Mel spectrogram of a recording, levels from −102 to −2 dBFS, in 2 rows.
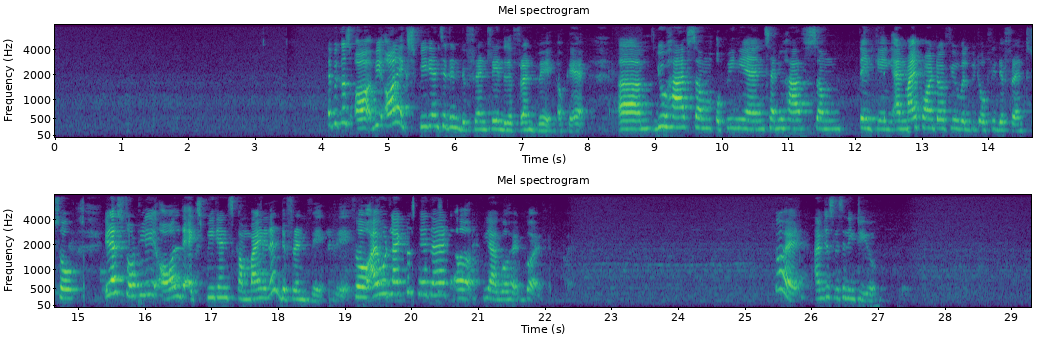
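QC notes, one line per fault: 7.13–14.06 s, 17.93–18.49 s, 21.58–22.3 s, 25.89–27.35 s: background gated by the echo canceller. Room sound dips by up to about 38 dB while the far-end loudspeaker plays, then returns.
8.29–8.4 s: echo leak. A faint scrap of delayed sound, roughly 35 dB down, trails by 351 ms, likely residue the far end's echo canceller failed to remove.
12.24–28.58 s: echo leak. A delayed copy lags 351 ms behind, roughly 25 dB below the speech, likely loudspeaker pickup leaking past the echo canceller.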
